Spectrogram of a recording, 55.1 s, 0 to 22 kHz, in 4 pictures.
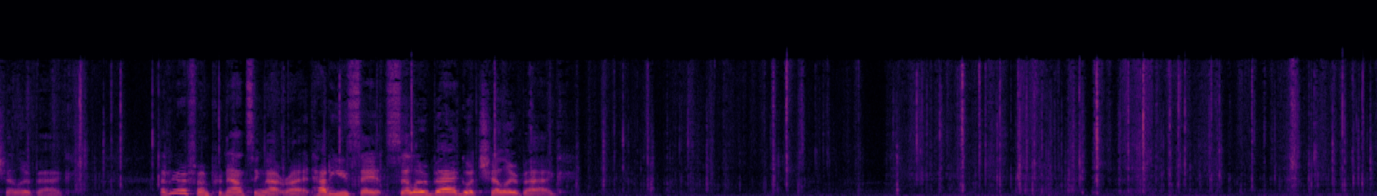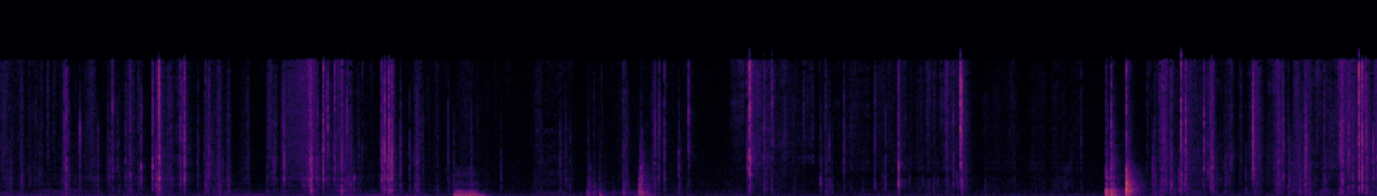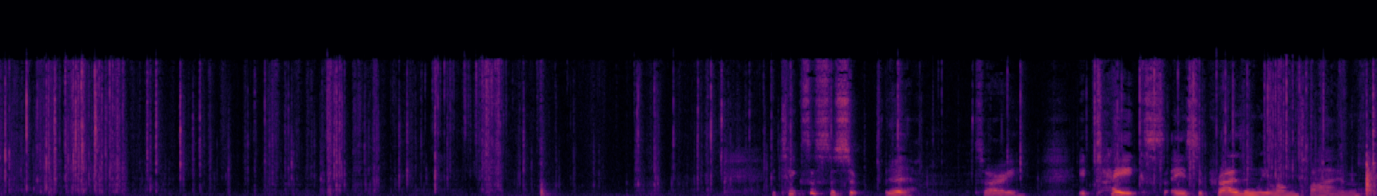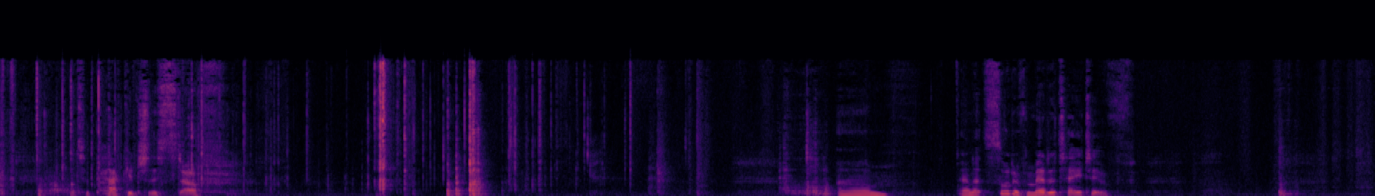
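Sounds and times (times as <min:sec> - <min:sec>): cellophane bag crinkling: 0:00.0 - 0:24.6, 0:25.2 - 0:48.3.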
